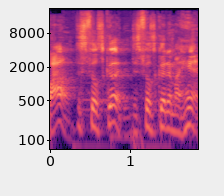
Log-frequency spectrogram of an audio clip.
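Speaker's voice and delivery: ordinary talk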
